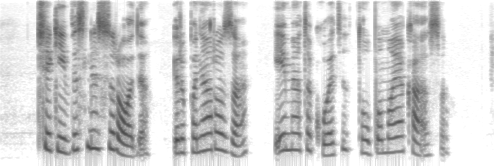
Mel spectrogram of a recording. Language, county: Lithuanian, Klaipėda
